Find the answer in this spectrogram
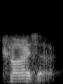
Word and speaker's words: Caesar: kaiser julius kaiser julius caesar but it's pronounced kaiser was the birth day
